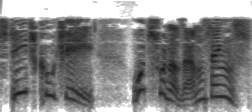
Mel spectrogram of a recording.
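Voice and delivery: high, loud Scots question; puzzled bearded passenger. A narrator's reading. Passenger asking the carter about coaches, puzzled high Scots. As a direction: ask baffled in a high Scottish voice.

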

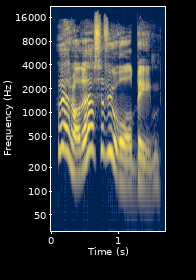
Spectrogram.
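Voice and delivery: high, loud scolding lady; indignant portrait lady. A narrator's reading.

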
